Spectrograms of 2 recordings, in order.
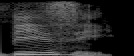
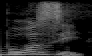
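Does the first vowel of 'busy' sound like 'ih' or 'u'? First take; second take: ih; u. First: The first vowel is an ih sound. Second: The first vowel is a u sound. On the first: The speaker calls it right. "O som do U aqui tem som de I" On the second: The speaker calls it wrong. "muita gente fala busy"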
